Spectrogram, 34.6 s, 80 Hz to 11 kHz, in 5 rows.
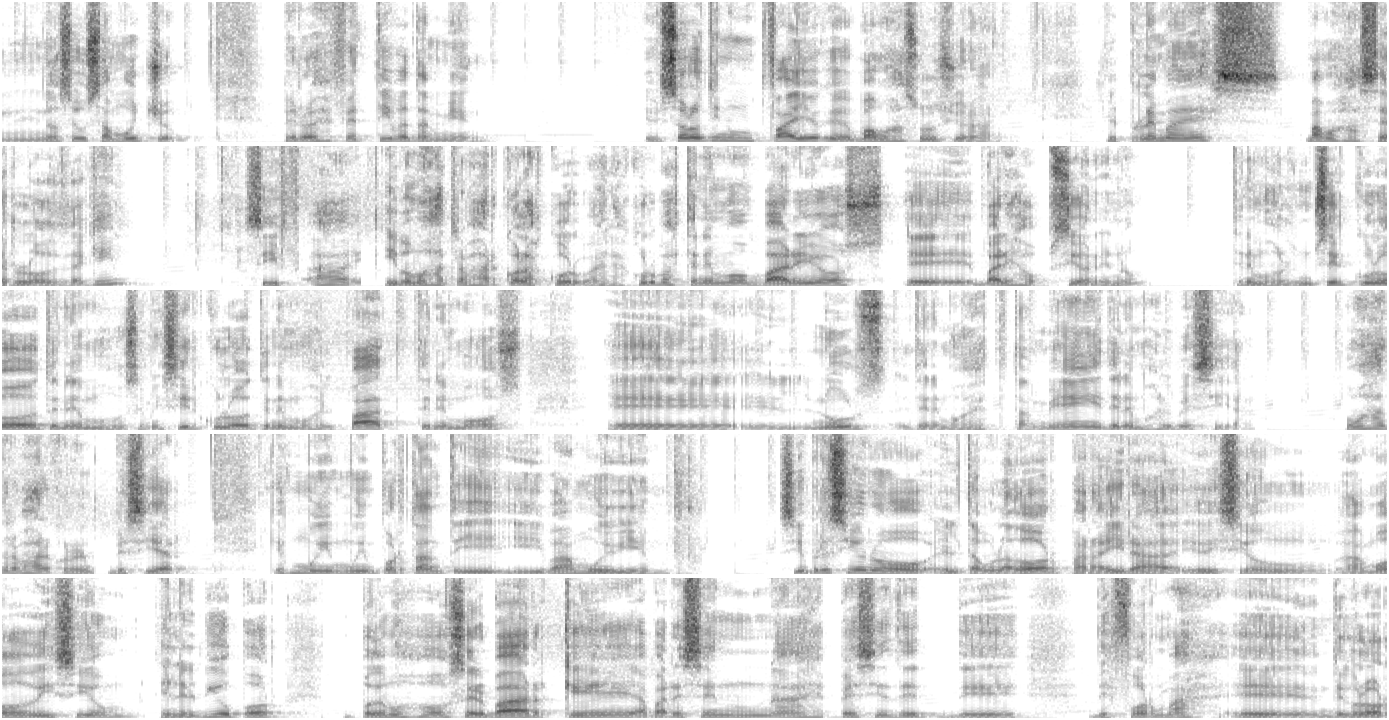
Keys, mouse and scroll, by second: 1.3 Tab, 1.3 x, 2.7 shift+middle click, 4.1 click, 5.8-6.7 scroll up 6, 6.7 scroll down 2, 6.9 scroll down 3, 8.1 shift+a, 24.1 Tab, 24.8 scroll up 2, 27.1 scroll up 1, 29.1 shift+middle click.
